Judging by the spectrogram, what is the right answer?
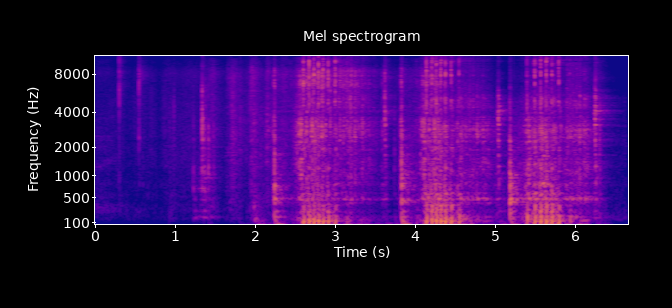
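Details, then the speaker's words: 4 hp Evinrude two-stroke outboard being built into 8 hp, compression judged good: several rope pulls spin it over with a rasping whir but it never fires; no spark. "tukkipin voi voi elikkä revin Rode olikin Romu No se pitää alkaa selvittää että miksi ei tuu kipinä"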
